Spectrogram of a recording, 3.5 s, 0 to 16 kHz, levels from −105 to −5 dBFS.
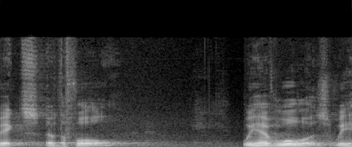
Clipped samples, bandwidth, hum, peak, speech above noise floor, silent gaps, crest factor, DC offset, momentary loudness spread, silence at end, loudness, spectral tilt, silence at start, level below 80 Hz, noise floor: under 0.1%; 12.5 kHz; none; -8 dBFS; 37 dB; none; 18 dB; under 0.1%; 13 LU; 0 s; -26 LUFS; -6.5 dB/octave; 0 s; -62 dBFS; -62 dBFS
